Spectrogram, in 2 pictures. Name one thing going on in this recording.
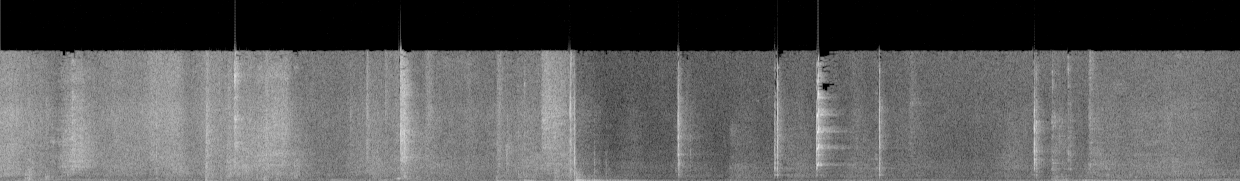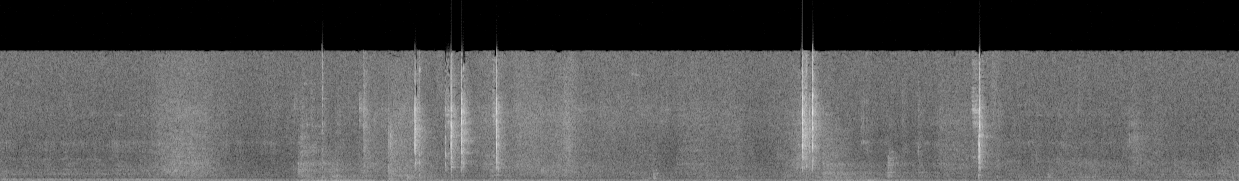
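A traction elevator hums as the car travels.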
